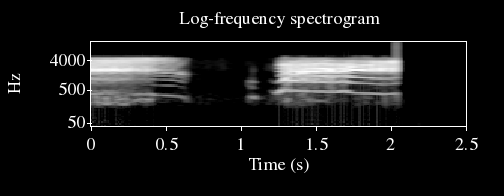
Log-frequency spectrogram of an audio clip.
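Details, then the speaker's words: An example stomach-ache cry from a baby-cry translator app demo: two loud, high-pitched, strained infant cry bursts with a brief gasp between, fitting abdominal pain such as colic or gas. "untuk tangisan bayinya ini contoh yang bayi lapar [Musik] itu kemudian bagi lelah atau mengantuk kemudian ingin sendawa ini yang sakit perut"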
